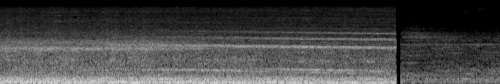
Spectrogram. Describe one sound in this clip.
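A subway train rumbles loudly past with squealing wheels.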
